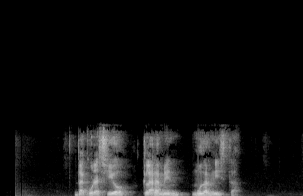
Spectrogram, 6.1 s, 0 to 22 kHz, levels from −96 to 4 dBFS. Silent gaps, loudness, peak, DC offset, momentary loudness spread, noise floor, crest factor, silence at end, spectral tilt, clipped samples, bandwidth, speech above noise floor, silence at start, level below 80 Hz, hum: none; -21 LUFS; -2 dBFS; under 0.1%; 16 LU; -76 dBFS; 22 dB; 1.35 s; -3.5 dB/octave; under 0.1%; 8.2 kHz; 56 dB; 1.5 s; -60 dBFS; none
